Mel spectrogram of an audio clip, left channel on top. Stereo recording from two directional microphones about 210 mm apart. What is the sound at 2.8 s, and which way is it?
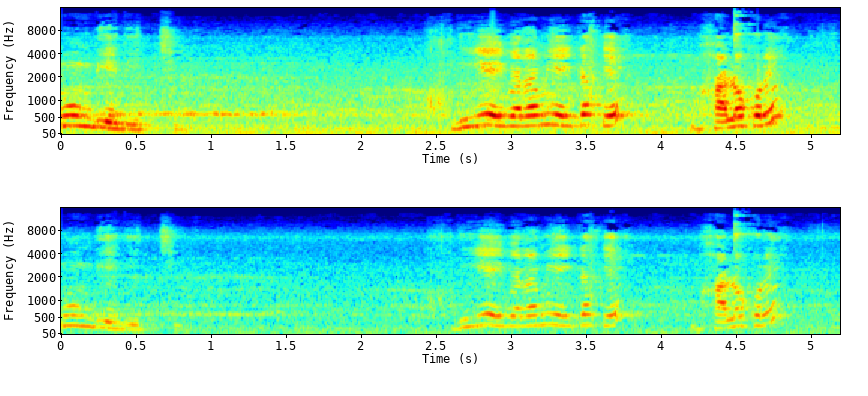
A woman's voice, 20° left (ahead or behind).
